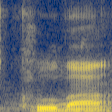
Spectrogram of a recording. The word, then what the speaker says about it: Cuba: vocab word like hey how do you say Cuba? Oh it's kuba.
